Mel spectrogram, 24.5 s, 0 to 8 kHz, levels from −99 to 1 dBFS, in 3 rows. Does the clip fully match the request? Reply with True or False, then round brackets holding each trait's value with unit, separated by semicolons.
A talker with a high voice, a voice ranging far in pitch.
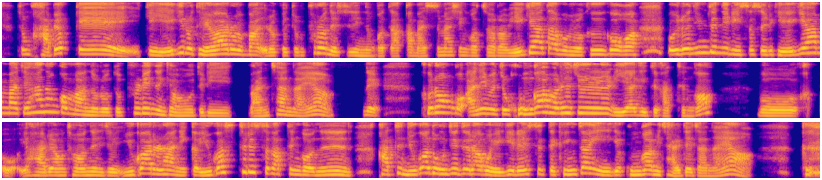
True (210 Hz; 7.3 semitones)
